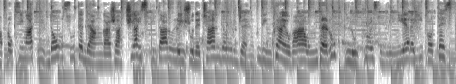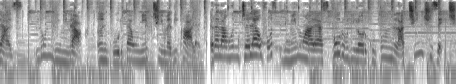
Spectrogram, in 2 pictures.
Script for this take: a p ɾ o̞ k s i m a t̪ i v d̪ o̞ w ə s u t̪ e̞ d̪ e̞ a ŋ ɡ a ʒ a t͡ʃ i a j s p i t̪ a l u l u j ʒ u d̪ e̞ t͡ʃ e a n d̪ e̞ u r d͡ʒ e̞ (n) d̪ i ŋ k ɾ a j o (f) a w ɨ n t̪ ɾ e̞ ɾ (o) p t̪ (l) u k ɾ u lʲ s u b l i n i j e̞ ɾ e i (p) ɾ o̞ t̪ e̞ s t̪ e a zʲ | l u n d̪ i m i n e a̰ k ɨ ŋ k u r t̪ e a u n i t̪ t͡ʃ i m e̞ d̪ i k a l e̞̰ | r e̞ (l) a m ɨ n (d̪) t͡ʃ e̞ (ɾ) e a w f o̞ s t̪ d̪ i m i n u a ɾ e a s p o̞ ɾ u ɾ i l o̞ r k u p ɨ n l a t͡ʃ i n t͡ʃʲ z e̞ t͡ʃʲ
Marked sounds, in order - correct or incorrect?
correct, incorrect: v, incorrect: u, correct, correct, correct, correct, incorrect: l

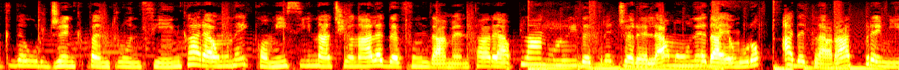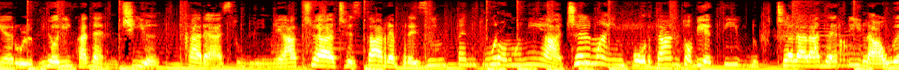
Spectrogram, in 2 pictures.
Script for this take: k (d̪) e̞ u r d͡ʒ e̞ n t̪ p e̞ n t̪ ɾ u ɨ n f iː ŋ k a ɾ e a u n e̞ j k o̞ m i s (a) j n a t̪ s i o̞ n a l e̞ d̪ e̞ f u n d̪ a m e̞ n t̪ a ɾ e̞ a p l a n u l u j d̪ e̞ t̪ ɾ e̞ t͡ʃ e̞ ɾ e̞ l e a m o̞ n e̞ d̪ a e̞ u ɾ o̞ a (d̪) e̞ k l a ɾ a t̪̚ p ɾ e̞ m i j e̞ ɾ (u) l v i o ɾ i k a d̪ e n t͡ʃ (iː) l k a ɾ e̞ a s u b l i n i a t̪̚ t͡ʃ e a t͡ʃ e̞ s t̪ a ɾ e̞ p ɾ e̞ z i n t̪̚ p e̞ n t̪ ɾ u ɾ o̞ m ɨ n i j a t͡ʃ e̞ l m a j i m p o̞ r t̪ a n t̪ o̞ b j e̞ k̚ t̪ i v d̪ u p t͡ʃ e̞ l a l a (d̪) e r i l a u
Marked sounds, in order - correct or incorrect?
correct, incorrect: i, correct, correct, incorrect: i, correct

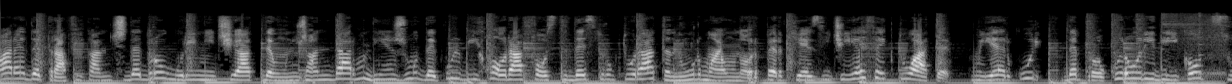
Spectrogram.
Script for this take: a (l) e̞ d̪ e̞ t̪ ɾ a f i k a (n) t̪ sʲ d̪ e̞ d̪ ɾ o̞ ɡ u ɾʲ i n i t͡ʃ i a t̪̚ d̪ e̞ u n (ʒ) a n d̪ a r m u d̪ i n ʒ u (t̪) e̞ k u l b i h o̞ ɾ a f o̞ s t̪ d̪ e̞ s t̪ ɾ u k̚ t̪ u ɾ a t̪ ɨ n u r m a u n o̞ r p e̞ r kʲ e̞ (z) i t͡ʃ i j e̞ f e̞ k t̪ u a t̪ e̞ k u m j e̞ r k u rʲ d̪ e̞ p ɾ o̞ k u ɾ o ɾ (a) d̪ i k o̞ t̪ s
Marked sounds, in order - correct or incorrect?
incorrect: ɾ, correct, correct, incorrect: d̪, correct, incorrect: i

